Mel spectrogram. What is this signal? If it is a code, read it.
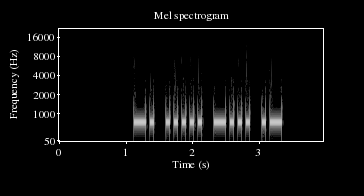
Morse code, heard as a keyed tone, about 20 wpm, 700 Hz. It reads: N5BA
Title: Easy Call Signs - 20wpm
